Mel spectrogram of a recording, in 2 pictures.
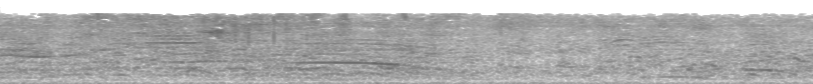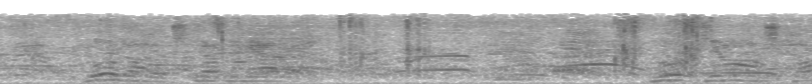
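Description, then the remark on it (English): Steady crowd noise from a football stadium during a game between Warrior and the Hanceville Bulldogs, a dense murmur of many voices with scattered louder shouts and calls rising out of it, continuous throughout. “The Warrior crowd settled down a little bit. Hanceville over there starting to find their voice as we wait.”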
